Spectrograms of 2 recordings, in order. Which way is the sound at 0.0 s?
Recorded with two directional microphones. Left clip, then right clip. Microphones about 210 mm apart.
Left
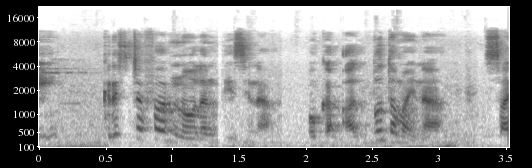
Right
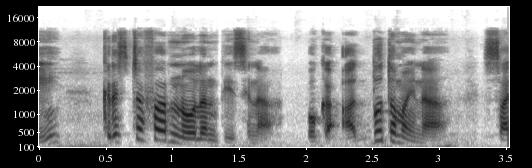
50° right (ahead or behind).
